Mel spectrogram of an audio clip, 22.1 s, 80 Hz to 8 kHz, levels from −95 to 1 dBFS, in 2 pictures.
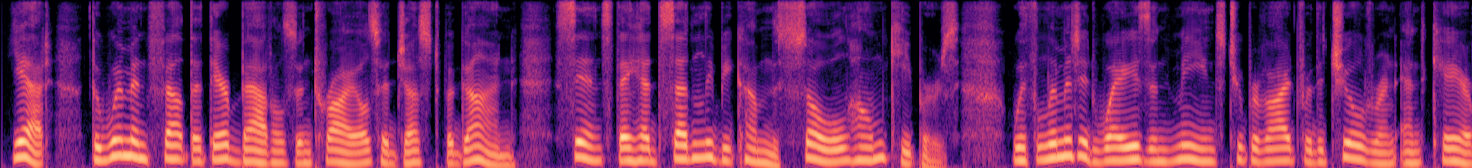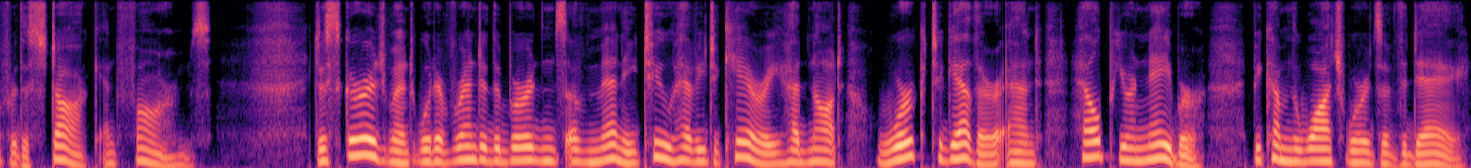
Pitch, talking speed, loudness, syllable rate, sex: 165 Hz, 175 wpm, -18 LUFS, 4.8 syllables/s, female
